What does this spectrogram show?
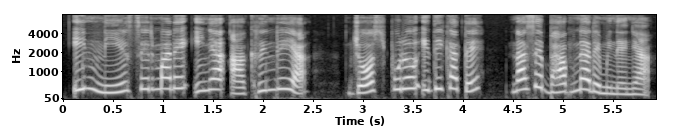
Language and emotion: Santali, fearful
